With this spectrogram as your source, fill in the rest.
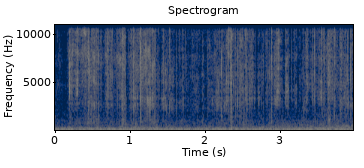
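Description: A plastic mesh bag full of silver foil-wrapped chocolate coins is squeezed, scratched and crinkled with long nails and fingertips. The sound is a quiet, continuous, bright foil crinkle and scratch with many quick sharp ticks, over a faint steady low hum.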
